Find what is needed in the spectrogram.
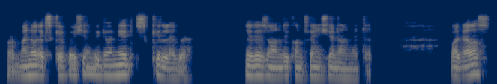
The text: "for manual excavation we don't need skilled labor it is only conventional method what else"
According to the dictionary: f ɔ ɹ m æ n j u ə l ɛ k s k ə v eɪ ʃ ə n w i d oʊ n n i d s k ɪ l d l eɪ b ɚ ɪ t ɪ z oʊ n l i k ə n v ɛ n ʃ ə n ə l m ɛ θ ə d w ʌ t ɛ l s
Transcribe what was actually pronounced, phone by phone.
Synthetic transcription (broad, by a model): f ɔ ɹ m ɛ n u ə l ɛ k s k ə b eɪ ʃ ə n w i d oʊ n n i d s k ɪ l l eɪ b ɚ ɪ t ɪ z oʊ n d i k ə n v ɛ n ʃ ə n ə l m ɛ t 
